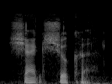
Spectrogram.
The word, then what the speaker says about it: shakshuka: It's spelled S-H-A-K-S-H-U-K-A. – Shakshuka.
